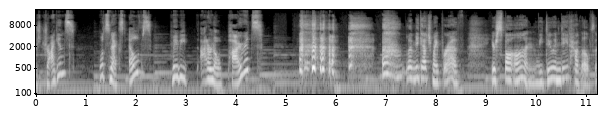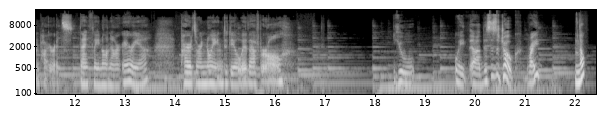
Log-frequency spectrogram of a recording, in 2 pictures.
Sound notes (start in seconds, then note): 5.3 laughs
